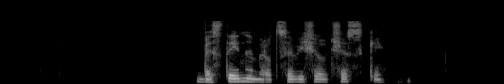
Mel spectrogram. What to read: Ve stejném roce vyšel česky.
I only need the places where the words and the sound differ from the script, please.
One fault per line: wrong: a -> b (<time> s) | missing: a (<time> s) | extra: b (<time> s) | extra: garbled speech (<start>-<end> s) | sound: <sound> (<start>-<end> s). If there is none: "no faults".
no faults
